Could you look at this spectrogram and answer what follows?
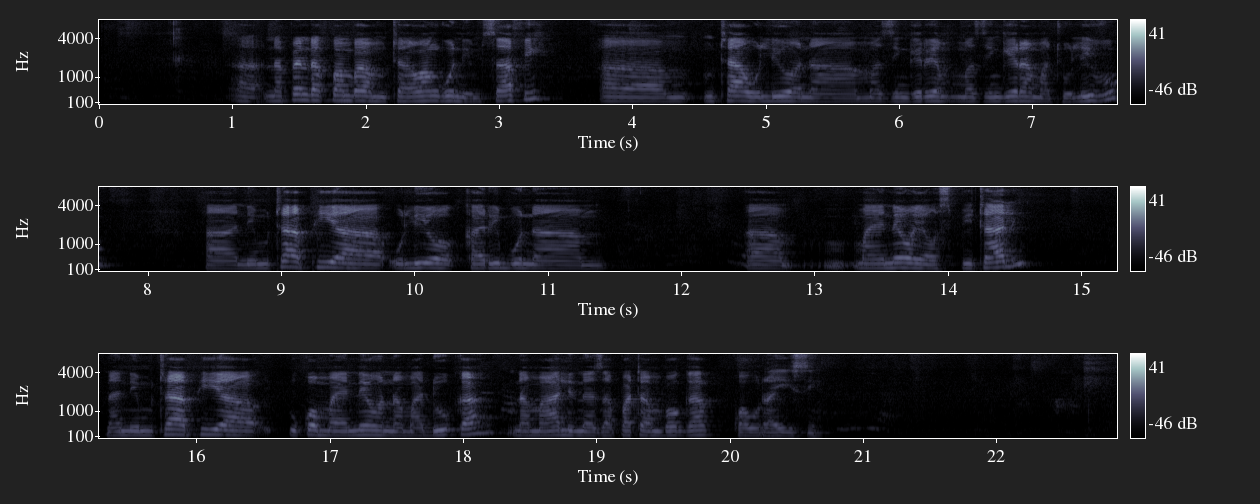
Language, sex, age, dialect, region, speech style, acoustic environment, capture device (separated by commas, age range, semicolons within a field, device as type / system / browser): Swahili, male, 25-34, Kenya - Nairobi Sheng-influenced, Kenya, focused, silence, desktop / Windows / Chrome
